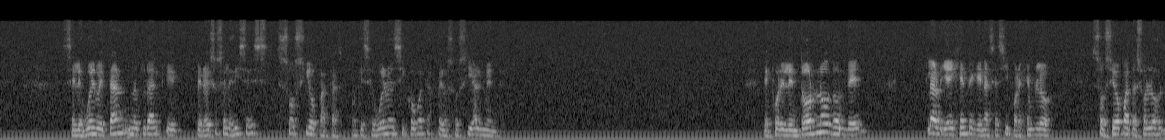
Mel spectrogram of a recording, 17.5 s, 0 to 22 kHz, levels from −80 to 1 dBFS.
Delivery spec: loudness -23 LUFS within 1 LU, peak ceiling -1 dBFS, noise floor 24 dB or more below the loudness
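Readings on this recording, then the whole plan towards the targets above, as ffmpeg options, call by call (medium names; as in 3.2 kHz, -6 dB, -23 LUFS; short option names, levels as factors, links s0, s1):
hum 50 Hz; highest harmonic 250 Hz; hum level -43 dBFS; noise floor -43 dBFS; noise floor target -55 dBFS; loudness -30.5 LUFS; peak level -12.0 dBFS; loudness target -23.0 LUFS
-> -af "bandreject=f=50:t=h:w=4,bandreject=f=100:t=h:w=4,bandreject=f=150:t=h:w=4,bandreject=f=200:t=h:w=4,bandreject=f=250:t=h:w=4"
-af "afftdn=nr=12:nf=-43"
-af "volume=2.37"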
